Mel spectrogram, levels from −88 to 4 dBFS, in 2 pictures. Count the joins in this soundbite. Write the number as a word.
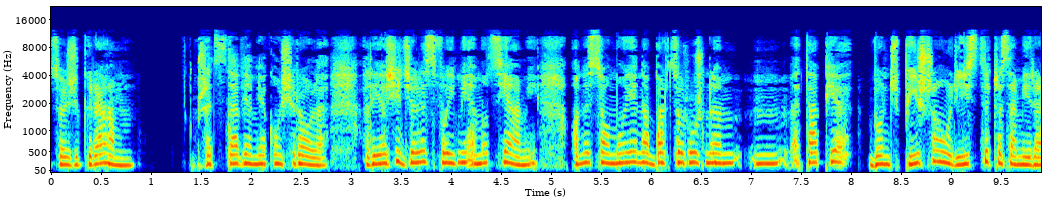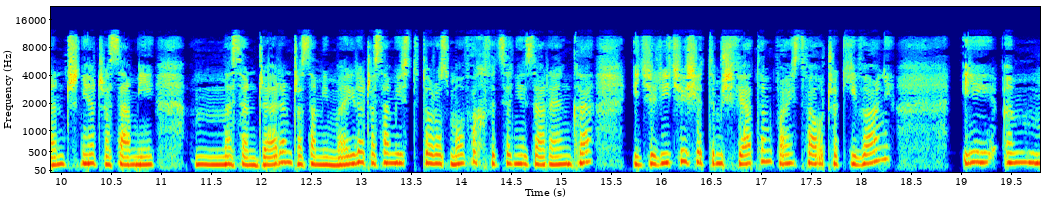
two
